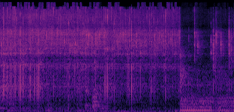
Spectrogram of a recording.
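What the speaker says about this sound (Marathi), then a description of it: "तेल गरम झालं त्यामध्ये आपण आता जिरे मोहरी टाकून घेऊ आणि कढीपत्ता" Cumin, mustard seeds and curry leaves hit hot oil for a tempering poured over green pea dhokla, a loud, close, continuous sizzle that shifts into sharper scattered crackles and pops near the end. No one speaks.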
